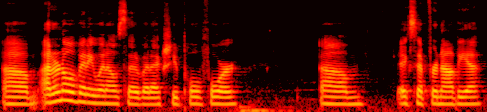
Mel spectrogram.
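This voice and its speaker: Bright, excitable woman game streamer. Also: medium pitch, brisk, clear, resonant tone. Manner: excitable, giggly, teasing asides. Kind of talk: casual live gameplay commentary.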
